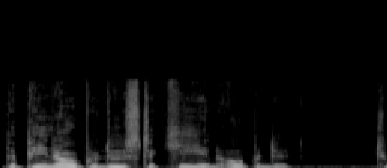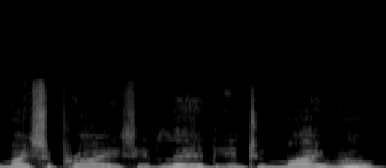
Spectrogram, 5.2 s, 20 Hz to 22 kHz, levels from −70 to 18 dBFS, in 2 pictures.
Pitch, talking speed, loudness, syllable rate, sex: 130 Hz, 175 wpm, -20 LUFS, 5.3 syllables/s, male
